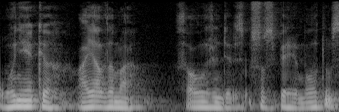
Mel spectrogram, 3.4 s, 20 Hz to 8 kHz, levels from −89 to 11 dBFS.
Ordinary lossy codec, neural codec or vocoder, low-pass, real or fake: none; codec, 16 kHz, 2 kbps, FunCodec, trained on LibriTTS, 25 frames a second; none; fake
